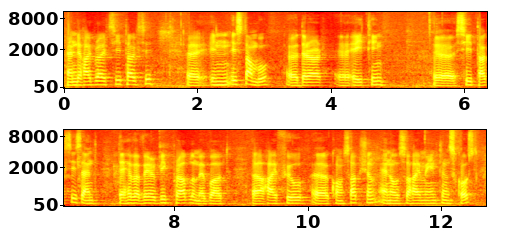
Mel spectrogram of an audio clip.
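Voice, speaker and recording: A man speaks at medium pitch and a moderate pace, with fairly even intonation and very even loudness. Audible room echo and noticeable background noise come through. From Turkey. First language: Turkish. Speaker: engineering student and startup founder. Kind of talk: conference presentation; audience Q&A. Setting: conference with audience. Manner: halting, many fillers.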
